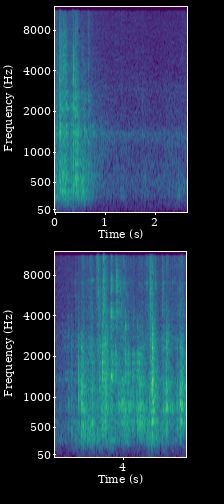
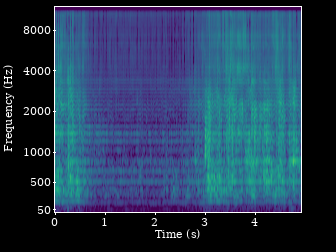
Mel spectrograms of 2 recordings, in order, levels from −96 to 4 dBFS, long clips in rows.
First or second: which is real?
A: first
